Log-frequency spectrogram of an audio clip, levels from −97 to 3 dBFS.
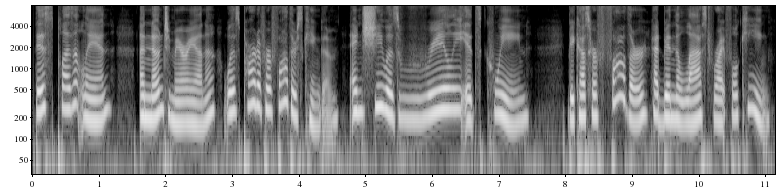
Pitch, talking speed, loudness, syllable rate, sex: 220 Hz, 145 wpm, -18 LUFS, 3.9 syllables/s, female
